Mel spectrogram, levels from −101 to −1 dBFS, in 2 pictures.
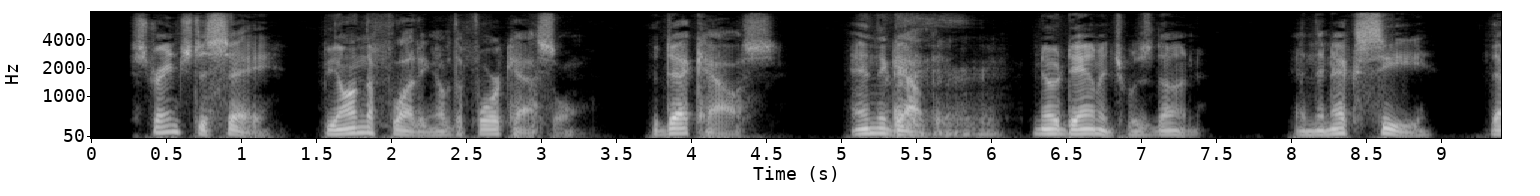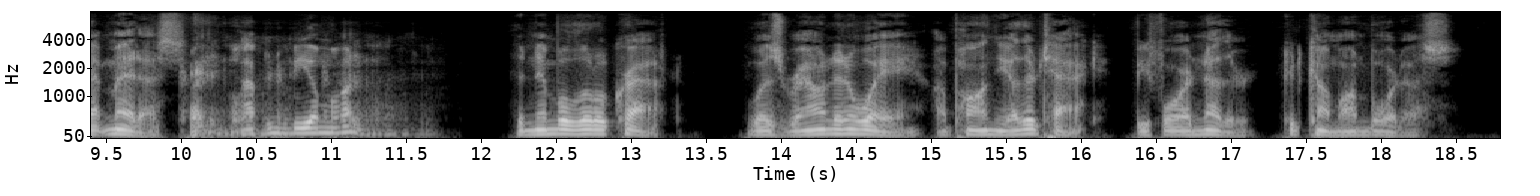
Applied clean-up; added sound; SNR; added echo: neural mask model DeepFilterNet 3.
